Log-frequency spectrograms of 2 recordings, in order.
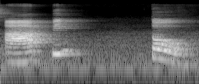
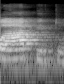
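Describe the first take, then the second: First: "apto" broken into "ap", pause, "to"; split into syllables. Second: Said in the usual way. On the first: Shown as a demonstration. Teacher showing two syllables, "apto" split by a pause. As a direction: say "apto" syllable by syllable with a clear gap. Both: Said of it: "nós temos duas sílabas".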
